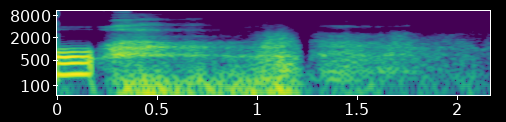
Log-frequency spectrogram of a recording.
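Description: A person's long breathy sigh, following on from a drawn-out "oh" that ends right at the start and fading away over about a second.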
